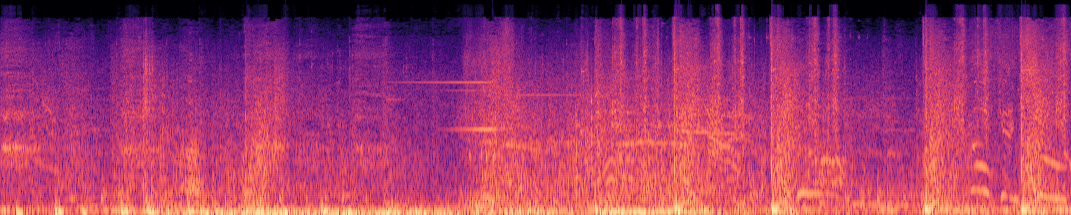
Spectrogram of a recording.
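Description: Gunfire rings out in the Western shooter Call of Juarez Gunslinger, with loud repeated shots, booms and clattering mechanical sounds over a noisy, dense game soundscape.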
